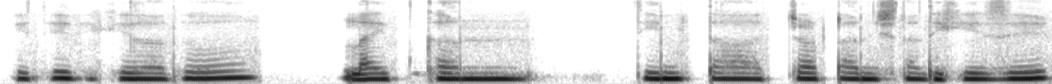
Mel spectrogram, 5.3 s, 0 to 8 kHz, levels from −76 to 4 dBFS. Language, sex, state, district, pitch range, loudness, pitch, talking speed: Nagamese, female, Nagaland, Kohima, 200-215 Hz, -13 LUFS, 205 Hz, 125 wpm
